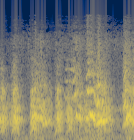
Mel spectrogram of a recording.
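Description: sled dog barking

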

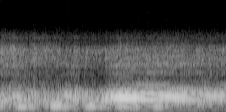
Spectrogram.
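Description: train sound effect

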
